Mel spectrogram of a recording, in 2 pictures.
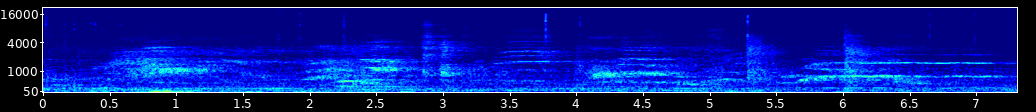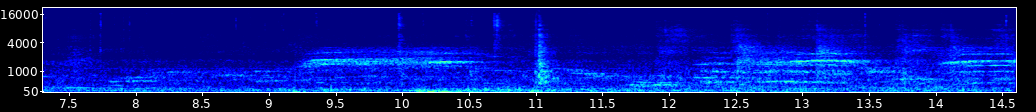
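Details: Budgerigars at feed time chatter in bursts of warbling, squeaky notes mixed with short harsh chirps.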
